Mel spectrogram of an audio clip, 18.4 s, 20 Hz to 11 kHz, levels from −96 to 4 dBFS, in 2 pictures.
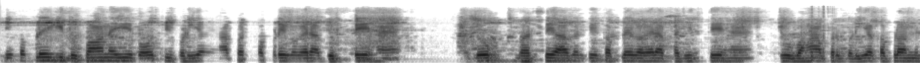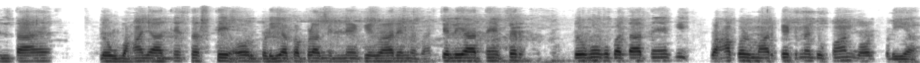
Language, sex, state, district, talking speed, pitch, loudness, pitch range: Hindi, male, Uttar Pradesh, Budaun, 190 wpm, 150 Hz, -17 LUFS, 145-160 Hz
